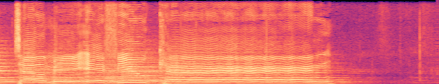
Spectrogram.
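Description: A brass band plays a held closing chord in an echoing hall.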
